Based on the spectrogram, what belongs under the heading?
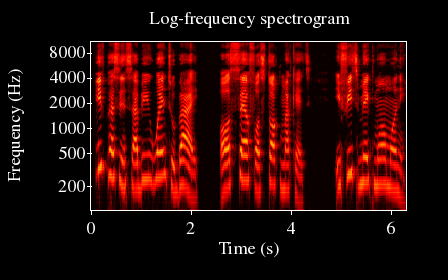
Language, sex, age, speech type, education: Nigerian Pidgin, female, 46-60, spontaneous, tertiary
